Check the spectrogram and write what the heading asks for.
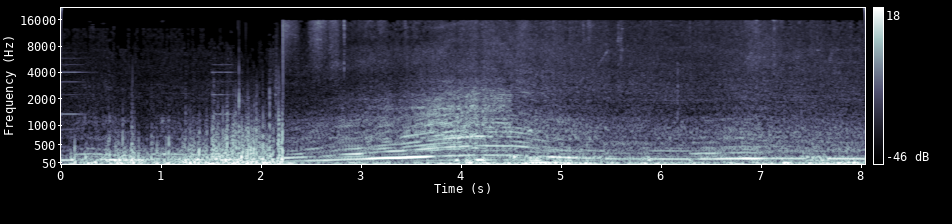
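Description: Ferrari Roma Spider's 3.9-litre twin-turbo V8 pulling away, heard from the open cabin. The engine note rises for about two seconds, drops back, then settles to a steady drone.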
